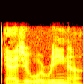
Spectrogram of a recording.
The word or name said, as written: casuarina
